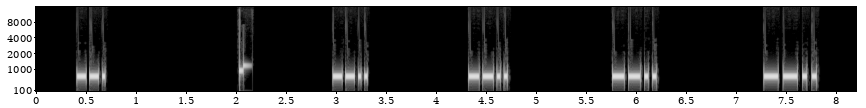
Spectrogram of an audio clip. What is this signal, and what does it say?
Morse code, heard as a keyed tone, about 34 wpm, spaced as for 8 wpm, 700 Hz. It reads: G ZZZZ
